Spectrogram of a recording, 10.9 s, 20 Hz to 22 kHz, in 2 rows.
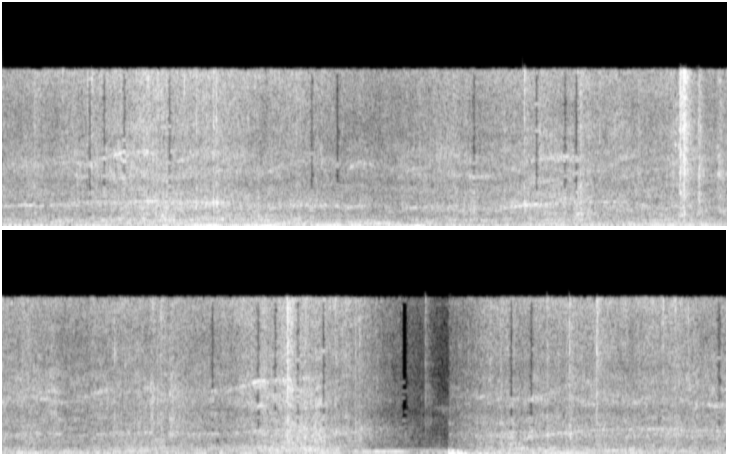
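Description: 1/24-scale electric slot cars running around a plastic track, their motors whining in pitches that rise and fall again and again as they lap. A brief dip and then a sharp knock about nine seconds in.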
